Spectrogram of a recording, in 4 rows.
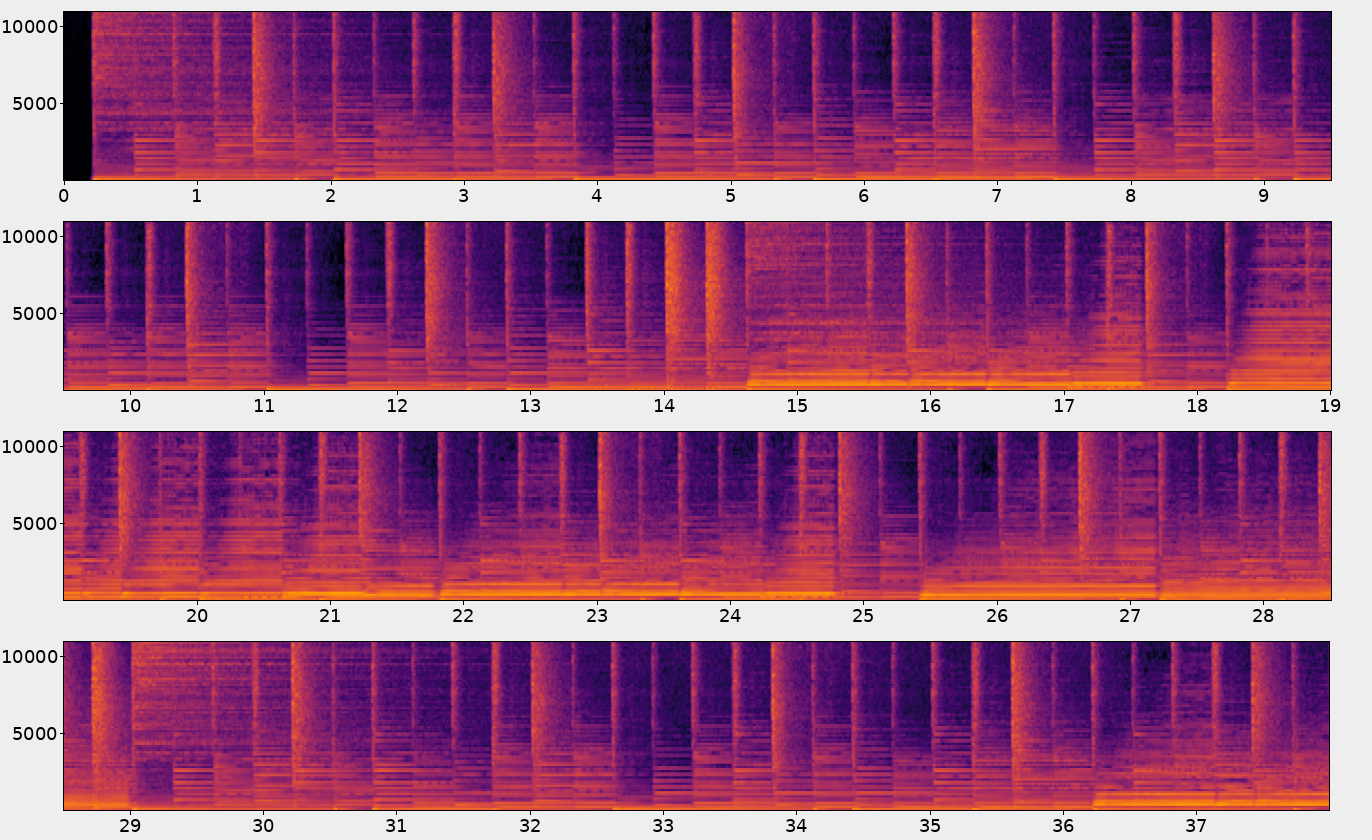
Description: Horn hoch; easy beat vol 1 horn new

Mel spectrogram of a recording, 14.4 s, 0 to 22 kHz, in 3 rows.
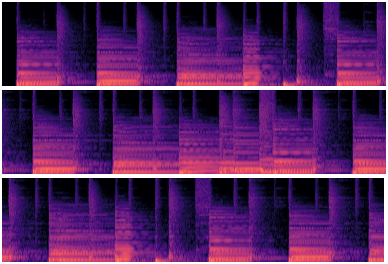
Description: Playalong SWING hoch; Horn; easy beat vol 1 horn new

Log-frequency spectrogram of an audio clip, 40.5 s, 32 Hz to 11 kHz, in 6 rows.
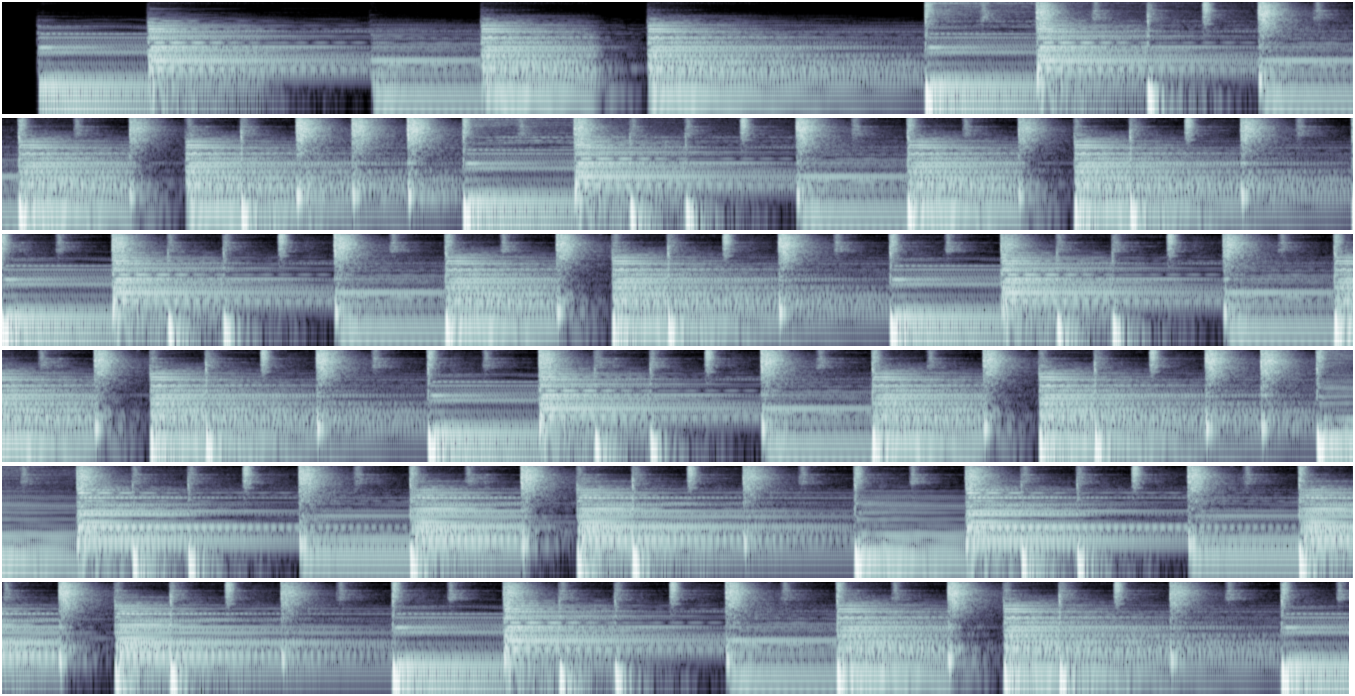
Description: Play-Along, trompete; Playalong-straight; easy beat vol 1 trompete

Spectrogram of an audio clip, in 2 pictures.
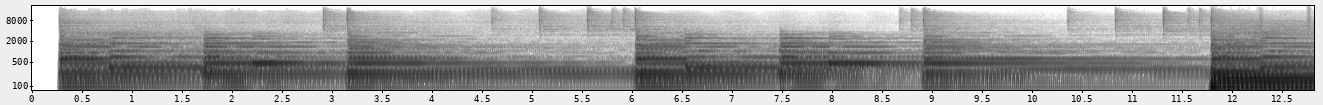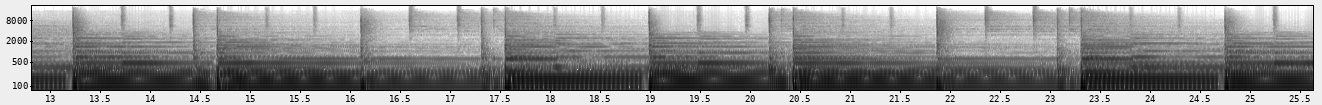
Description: Playalong hoch, horn; easy beat vol 1 horn new

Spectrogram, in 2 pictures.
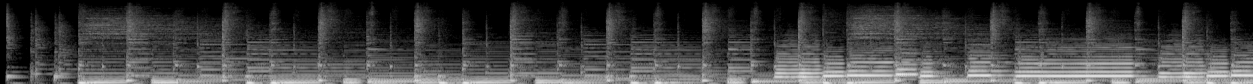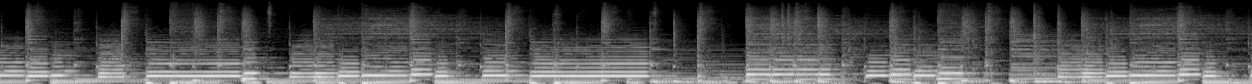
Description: Horn hoch; easy beat vol 1 horn new

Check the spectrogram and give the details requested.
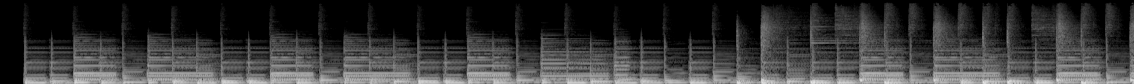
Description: Play-Along, trompete; easy beat vol 1 trompete

